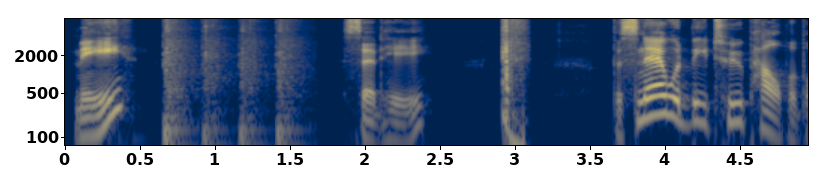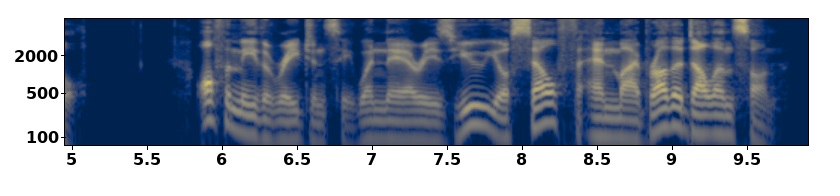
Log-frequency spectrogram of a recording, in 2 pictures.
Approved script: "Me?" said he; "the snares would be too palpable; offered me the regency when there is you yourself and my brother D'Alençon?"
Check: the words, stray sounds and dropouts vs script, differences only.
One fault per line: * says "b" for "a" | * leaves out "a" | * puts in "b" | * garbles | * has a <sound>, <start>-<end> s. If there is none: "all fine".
* has a thud, 0.6-1.7 s
* has a thud, 2.9-3.1 s
* says "snare" for "snares"
* says "offer" for "offered"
